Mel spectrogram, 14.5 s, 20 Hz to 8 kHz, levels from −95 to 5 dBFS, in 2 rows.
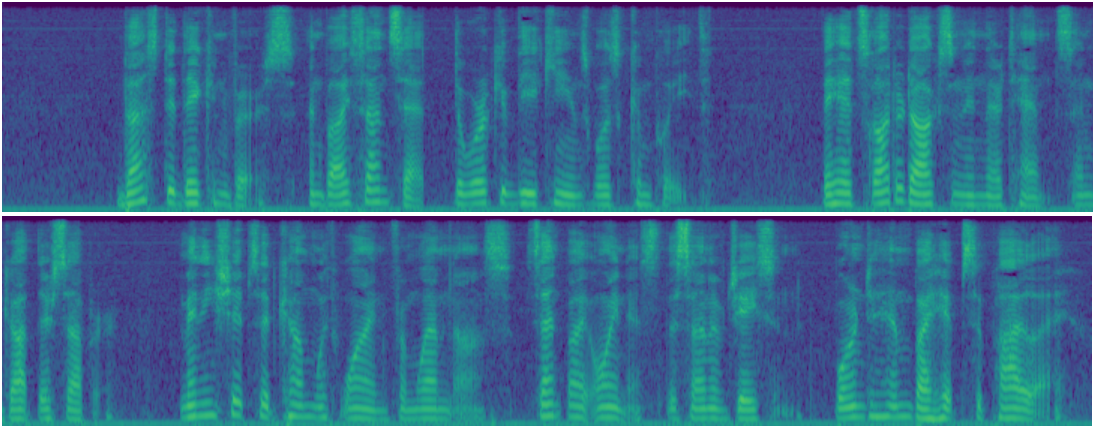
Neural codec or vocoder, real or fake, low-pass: none; real; 7.2 kHz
